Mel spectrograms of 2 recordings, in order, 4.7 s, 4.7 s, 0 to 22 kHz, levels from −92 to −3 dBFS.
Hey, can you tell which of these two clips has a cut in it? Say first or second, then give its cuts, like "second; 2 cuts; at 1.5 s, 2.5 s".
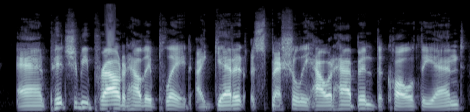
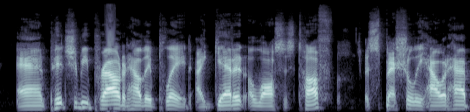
first; 1 cut; at 2.4 s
